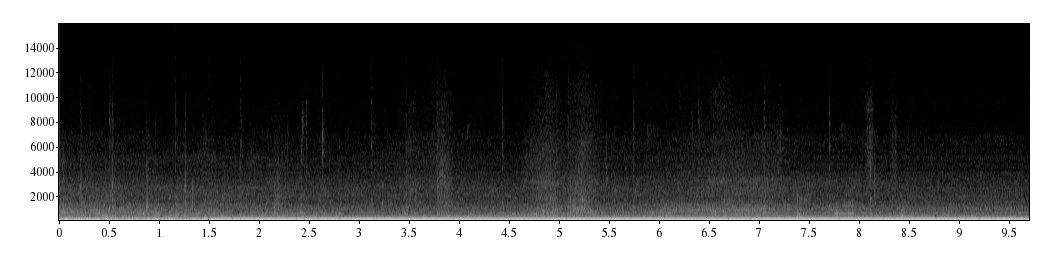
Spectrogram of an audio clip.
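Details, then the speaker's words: Ferrari 355, owned 15+ years, heated up, idling after it made substantial noises following high-speed runway passes; smooth steady warm idle, even rumble, no knocks, ticks or whine; normal 355 noises, purring, healthy. "Sounds like normal 355 noises to me. Well, it's purring like a kitten."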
